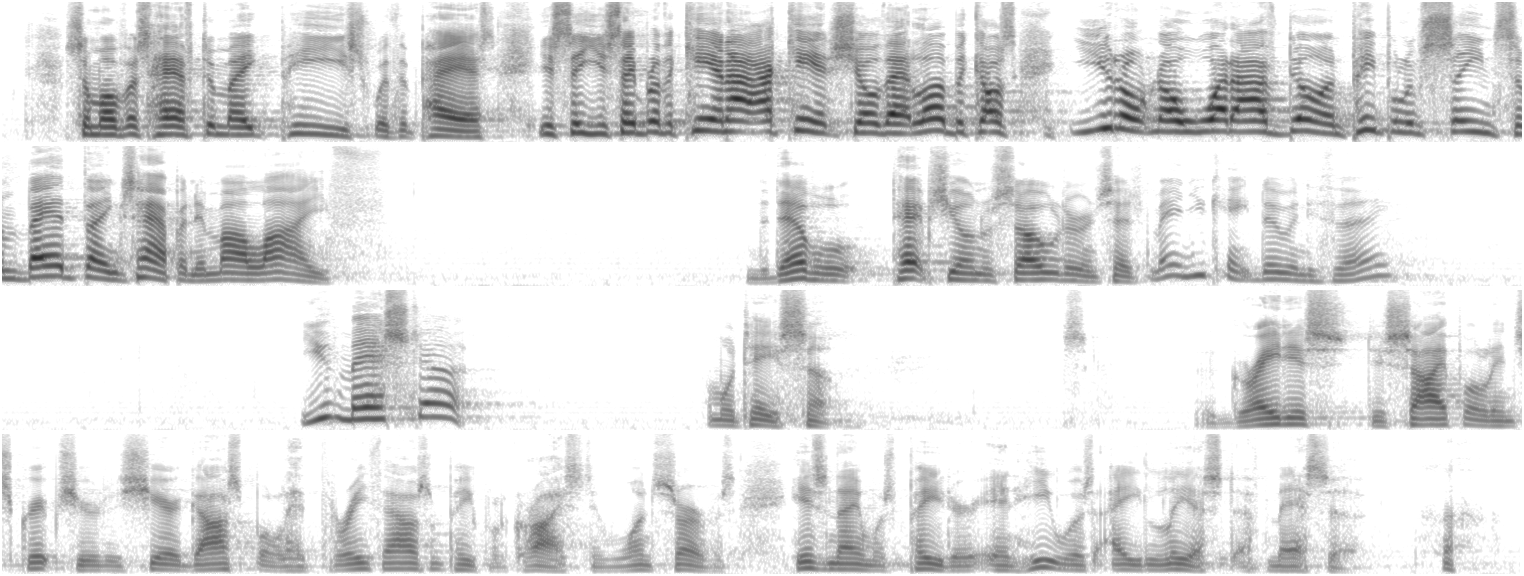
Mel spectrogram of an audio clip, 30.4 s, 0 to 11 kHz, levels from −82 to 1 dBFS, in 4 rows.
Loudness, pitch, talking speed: -26 LUFS, 145 Hz, 180 wpm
